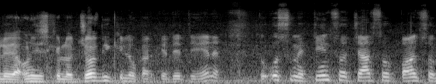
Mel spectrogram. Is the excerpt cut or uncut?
uncut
